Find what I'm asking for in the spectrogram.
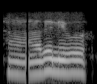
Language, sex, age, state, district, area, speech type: Kannada, male, 45-60, Karnataka, Bangalore Urban, rural, conversation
